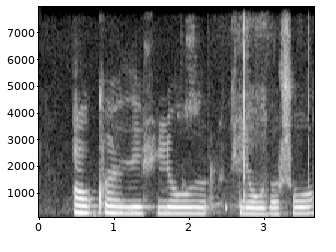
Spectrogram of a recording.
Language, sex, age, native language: Icelandic, male, 10, Icelandic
